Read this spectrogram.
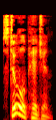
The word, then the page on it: stoolpigeon: British English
